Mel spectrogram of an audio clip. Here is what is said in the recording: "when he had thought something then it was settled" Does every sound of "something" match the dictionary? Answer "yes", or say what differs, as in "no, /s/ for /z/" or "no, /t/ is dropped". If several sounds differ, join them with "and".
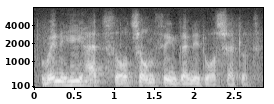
yes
